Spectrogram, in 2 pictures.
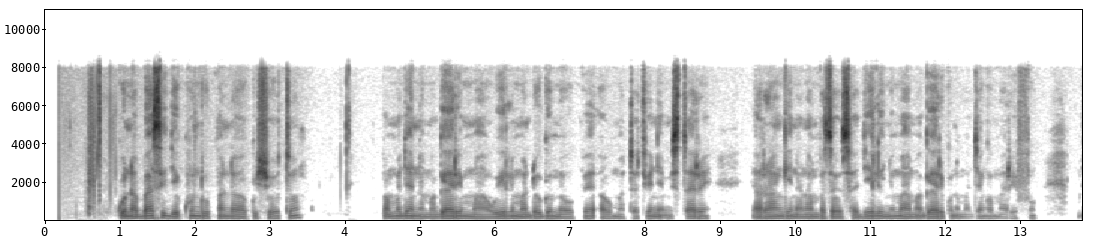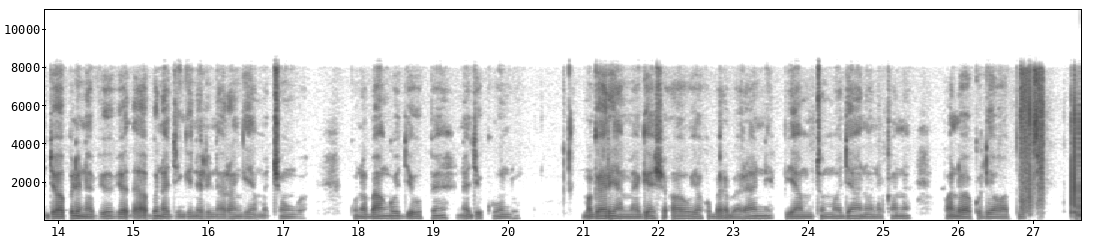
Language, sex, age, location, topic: Swahili, male, 18-24, Nairobi, government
